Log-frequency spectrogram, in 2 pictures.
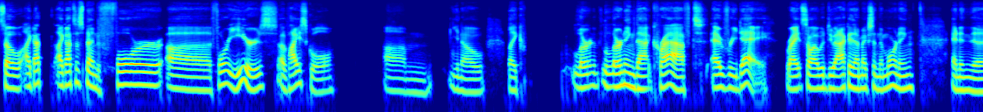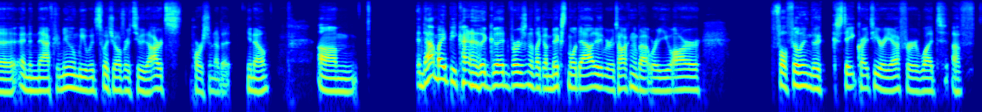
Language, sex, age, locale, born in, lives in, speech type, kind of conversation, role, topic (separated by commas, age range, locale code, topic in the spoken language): English, male, 30-34, en-US, United States, United States, conversation, unstructured, none, Should students have more say in what they learn?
